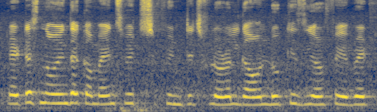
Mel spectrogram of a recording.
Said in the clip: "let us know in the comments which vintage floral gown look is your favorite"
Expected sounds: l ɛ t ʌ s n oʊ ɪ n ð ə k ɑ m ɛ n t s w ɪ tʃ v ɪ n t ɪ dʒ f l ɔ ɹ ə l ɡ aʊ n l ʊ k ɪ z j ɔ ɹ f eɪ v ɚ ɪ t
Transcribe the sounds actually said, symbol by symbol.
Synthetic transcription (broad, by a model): l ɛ t ʌ s n oʊ ɪ n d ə k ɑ m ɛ n t s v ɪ tʃ f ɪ n t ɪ dʒ f l ɔ ɹ ə l ɡ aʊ n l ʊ k ɪ z j ɔ ɹ f eɪ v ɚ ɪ t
